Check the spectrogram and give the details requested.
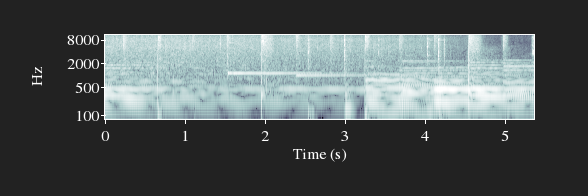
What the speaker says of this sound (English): Now I just gotta wait around for this rain.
